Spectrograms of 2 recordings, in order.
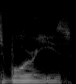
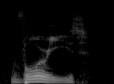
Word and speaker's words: Voorhees: Oh, that is not how he pronounces his name. According to his mother, it's Voorhees. – I think it's it depends on where you're from. – She says Voorhees.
